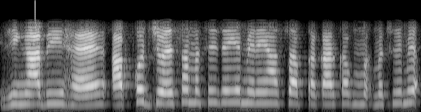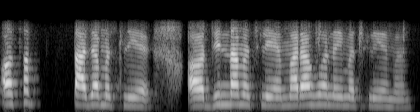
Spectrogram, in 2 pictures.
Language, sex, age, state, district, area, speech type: Hindi, female, 30-45, Uttar Pradesh, Bhadohi, rural, conversation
